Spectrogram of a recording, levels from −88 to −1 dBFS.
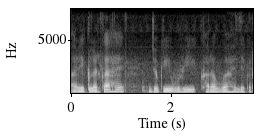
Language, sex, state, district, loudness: Hindi, female, Bihar, Vaishali, -18 LUFS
